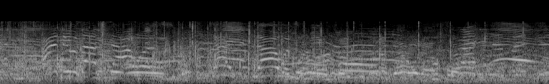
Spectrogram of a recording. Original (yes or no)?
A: yes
